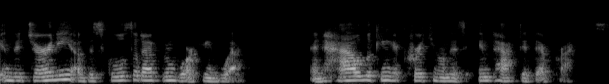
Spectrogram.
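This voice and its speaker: A New York accent at a moderate pace. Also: woman. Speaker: education author and curriculum consultant. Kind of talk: webinar presentation.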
